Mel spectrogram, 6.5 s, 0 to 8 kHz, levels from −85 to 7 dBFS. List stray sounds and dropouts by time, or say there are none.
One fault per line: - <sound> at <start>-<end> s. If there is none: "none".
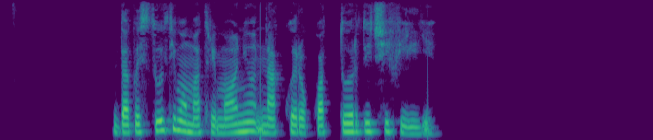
none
